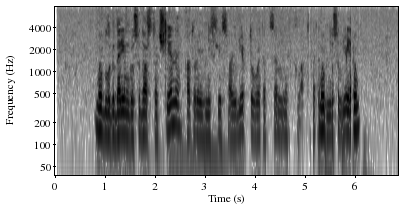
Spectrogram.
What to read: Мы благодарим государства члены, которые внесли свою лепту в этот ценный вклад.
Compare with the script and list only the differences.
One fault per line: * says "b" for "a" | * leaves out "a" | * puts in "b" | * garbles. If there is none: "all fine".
* garbles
